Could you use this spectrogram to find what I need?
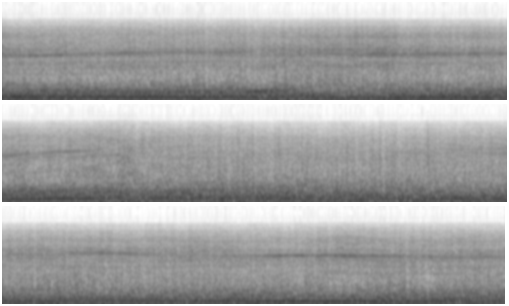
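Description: A superbike engine hums while cruising at speed, its pitch rising as it accelerates.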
